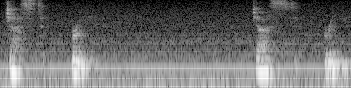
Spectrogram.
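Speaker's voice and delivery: breathy whispered refrain. Acted. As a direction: whisper it like a gentle calling. Soft refrain in lyric.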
